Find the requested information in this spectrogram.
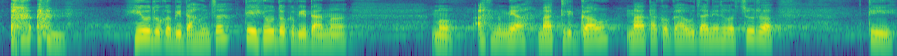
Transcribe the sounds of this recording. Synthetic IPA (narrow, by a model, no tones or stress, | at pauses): hiwd̪okobid̪aɦunt͡sʰʌt̪jeɦĩw̃d̪okobid̪ama | mʌa̰pʰnomamat̪rik̚ɡaw̃mãt̪akoɡawd͡zaneɾʌrt͡sʰurʌ | t̪i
